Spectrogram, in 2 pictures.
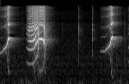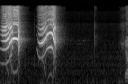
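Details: Pet parrot talking in Urdu/Hindi indoors: three loud bursts of harmonic, wavering, nasal voice-like phrases with bending pitch, separated by short pauses, then a new burst starting at the end.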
